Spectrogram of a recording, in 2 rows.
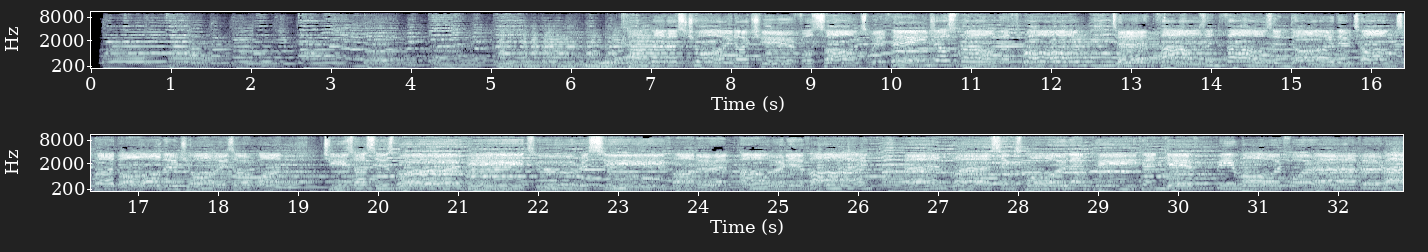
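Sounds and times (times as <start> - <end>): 
orchestra playing: 0.1 - 32.8
singers: 6.6 - 32.8.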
